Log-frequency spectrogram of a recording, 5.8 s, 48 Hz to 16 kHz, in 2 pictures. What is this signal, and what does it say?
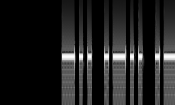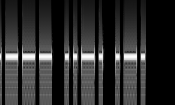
Morse code, heard as a keyed tone, about 17 wpm, 700 Hz. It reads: DL1FR
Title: DXCC-100 Call Signs - 5 Characters - Repeated 2x - 17wpm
